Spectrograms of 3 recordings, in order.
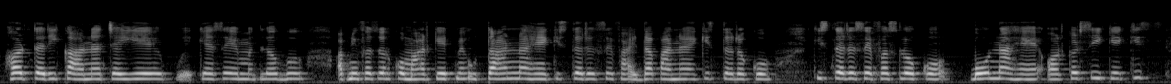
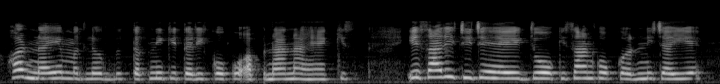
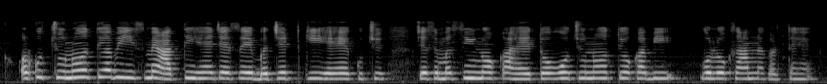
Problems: none marked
